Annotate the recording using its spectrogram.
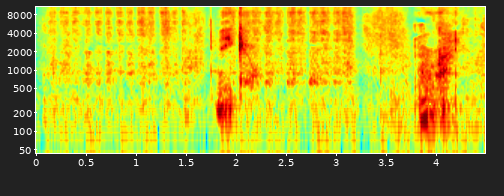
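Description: Near silence with faint rubbing and scratching of a drawing tool on a black paper drawing tile, and a brief soft vocal sound about two seconds in.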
